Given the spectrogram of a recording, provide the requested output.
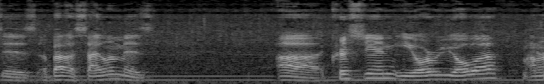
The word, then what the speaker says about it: Eiroa: This is the Asylum Schizo, and a little fun fact is about Asylum is Christian Iorioa. I don't know how to pronounce his last name. It's Eiroa.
